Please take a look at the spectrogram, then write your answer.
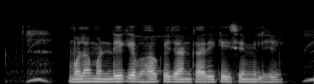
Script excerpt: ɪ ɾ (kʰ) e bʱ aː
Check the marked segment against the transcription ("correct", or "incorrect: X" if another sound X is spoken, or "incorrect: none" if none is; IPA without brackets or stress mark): incorrect: k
